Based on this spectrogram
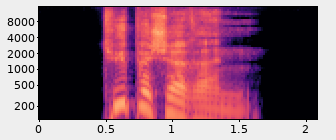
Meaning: inflection of typisch: 1. strong genitive masculine/neuter singular comparative degree 2. weak/mixed genitive/dative all-gender singular comparative degree
- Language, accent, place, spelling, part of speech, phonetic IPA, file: German, Germany, Berlin, typischeren, adjective, [ˈtyːpɪʃəʁən], De-typischeren.ogg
